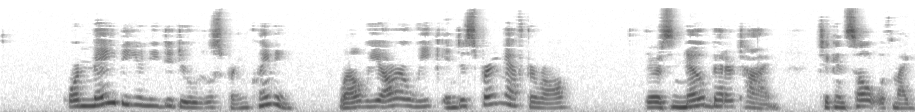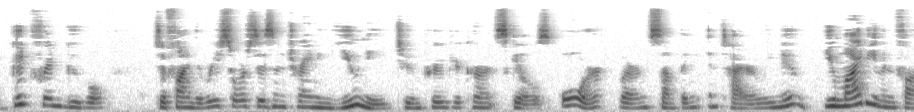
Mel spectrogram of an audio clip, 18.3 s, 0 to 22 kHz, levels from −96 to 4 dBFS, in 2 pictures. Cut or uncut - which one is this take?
uncut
